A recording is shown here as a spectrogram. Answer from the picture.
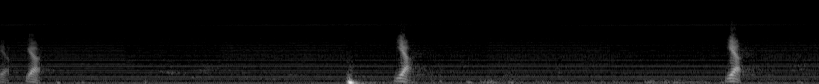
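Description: Steady electrical mains hum on the sound system, with a single sharp low thump about three and a half seconds in. A man briefly says "yeah" three times.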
